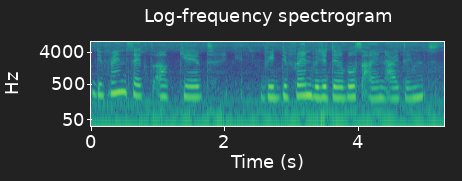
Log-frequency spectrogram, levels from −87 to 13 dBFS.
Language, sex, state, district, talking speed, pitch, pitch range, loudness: English, female, Arunachal Pradesh, Lower Dibang Valley, 100 wpm, 220 Hz, 210-245 Hz, -16 LUFS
